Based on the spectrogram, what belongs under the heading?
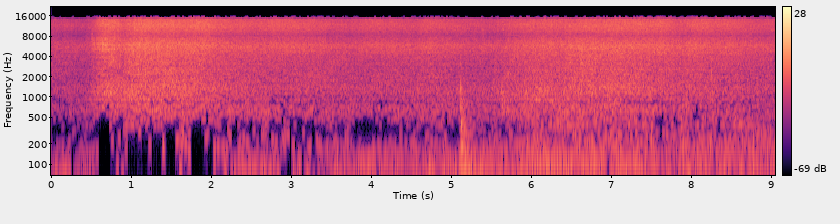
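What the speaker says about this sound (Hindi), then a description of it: "ये देखिए अब थोड़ा थोड़ा करके मैं इसमें शीरा डाल रही हूँ।" Sugar syrup poured into hot moong dal halwa gives a loud, steady sizzle and hiss that holds for several seconds, with one sharp pop partway through.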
